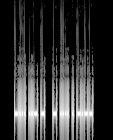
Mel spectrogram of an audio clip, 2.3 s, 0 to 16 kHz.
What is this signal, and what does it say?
Morse code, heard as a keyed tone, about 50 wpm, 700 Hz. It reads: BUT THEY
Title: Sets of 2 Words 50wpm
